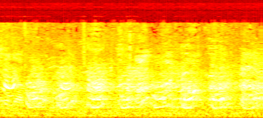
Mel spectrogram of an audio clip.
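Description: Sea lions give a steady run of hoarse, honking barks, several animals calling over one another.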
